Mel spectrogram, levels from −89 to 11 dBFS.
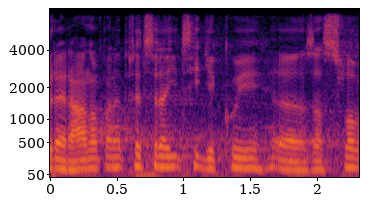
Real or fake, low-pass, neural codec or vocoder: real; 7.2 kHz; none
